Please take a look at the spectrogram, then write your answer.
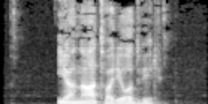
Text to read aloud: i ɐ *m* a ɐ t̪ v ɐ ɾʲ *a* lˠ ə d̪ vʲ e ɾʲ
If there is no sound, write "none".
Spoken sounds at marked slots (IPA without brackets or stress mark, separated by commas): n, i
